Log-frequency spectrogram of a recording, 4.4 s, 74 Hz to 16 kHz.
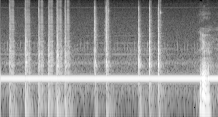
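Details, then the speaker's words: Sony TA-F40 amplifier on test tone into speakers, powered up for intermittent audio fault; irregular crackling pops and buzzing as the channel cuts in and out, traced to a bad ground on the speaker outputs. "it's back. You hear it buzzing as it goes in and out."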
